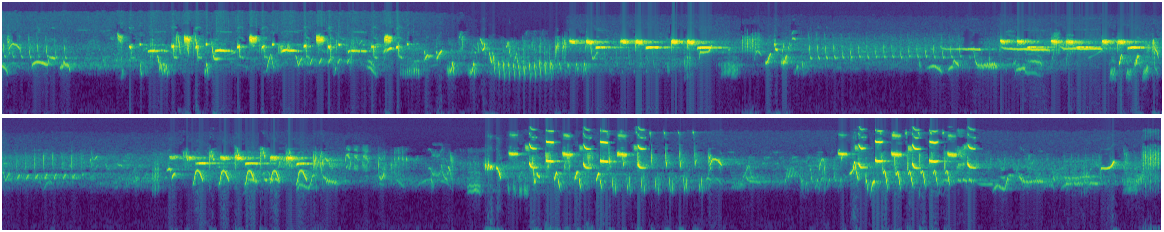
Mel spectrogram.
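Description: Birdsong: a songbird singing in varied phrases of rapid trills and high chirps, with short pauses between phrases.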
